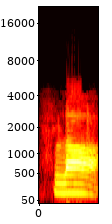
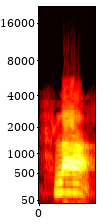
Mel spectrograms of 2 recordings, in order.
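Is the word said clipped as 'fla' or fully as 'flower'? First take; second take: clipped; clipped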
